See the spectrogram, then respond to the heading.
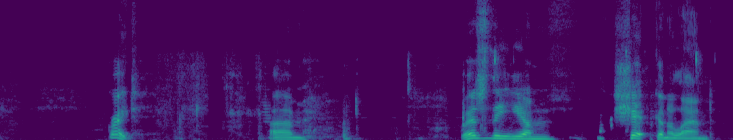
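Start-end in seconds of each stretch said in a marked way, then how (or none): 1.1-7.1 high, pitched-up voice as if over the radio. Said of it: "Seal over the radio saying".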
